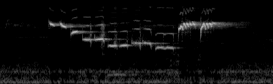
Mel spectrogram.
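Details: A morning phrase from a Brown-chested Jungle Flycatcher: a cascade of whistled notes sliding downward, ending with a pair of bright, high, slightly buzzy notes.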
